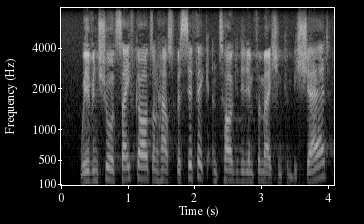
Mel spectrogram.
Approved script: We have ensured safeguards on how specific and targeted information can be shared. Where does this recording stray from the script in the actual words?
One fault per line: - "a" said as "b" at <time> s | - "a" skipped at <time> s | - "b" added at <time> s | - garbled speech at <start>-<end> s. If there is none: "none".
none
